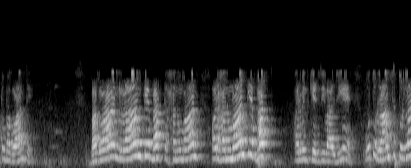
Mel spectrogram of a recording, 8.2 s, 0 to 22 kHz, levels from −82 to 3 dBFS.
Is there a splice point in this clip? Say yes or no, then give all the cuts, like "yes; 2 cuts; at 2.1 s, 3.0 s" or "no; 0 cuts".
no; 0 cuts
